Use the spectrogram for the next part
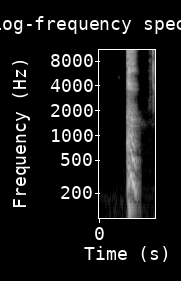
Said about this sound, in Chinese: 于是苏哲咳嗽一声，说道：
